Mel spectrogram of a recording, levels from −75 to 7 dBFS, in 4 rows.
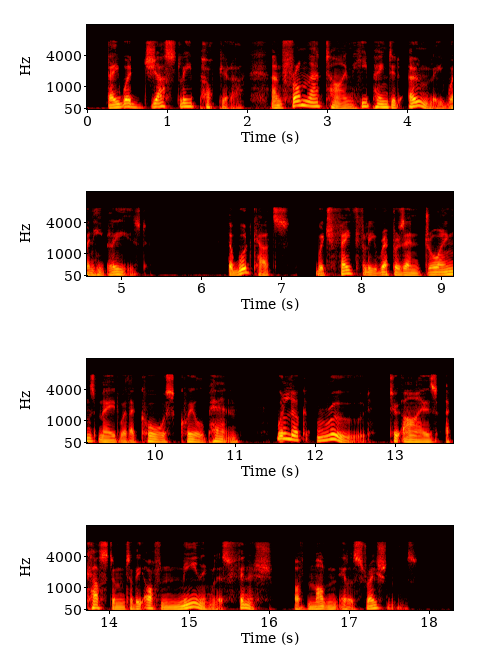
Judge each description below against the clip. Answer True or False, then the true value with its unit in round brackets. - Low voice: True (105 Hz)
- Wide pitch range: True (7.7 semitones)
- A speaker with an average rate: False (130 wpm)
